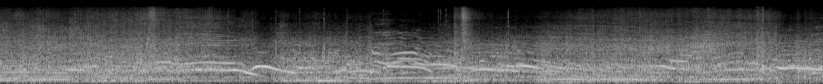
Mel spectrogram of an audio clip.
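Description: A crowd of spectators cheers nearby.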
